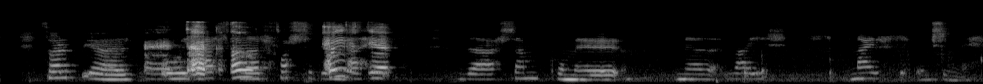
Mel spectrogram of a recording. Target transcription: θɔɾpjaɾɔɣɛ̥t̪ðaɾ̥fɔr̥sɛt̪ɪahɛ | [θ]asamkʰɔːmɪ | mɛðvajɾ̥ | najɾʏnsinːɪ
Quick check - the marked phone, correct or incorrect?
incorrect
